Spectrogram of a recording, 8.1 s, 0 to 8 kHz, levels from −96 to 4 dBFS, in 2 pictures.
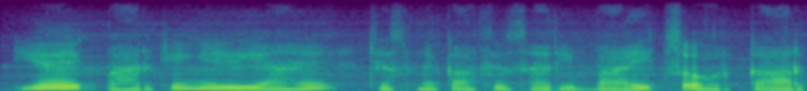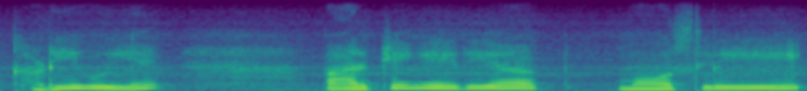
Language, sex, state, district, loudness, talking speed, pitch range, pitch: Hindi, female, Maharashtra, Pune, -17 LUFS, 135 wpm, 205-245 Hz, 220 Hz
